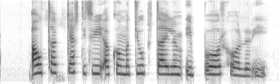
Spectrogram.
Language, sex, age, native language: Icelandic, male, 12, Icelandic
